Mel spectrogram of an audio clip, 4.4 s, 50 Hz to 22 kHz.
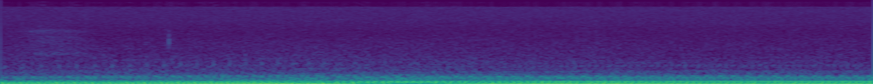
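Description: A steady, loud engine drone from an A2A Comanche held at 1,800 RPM for its run-up in Microsoft Flight Simulator 2020, a continuous low rumble with no one speaking.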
